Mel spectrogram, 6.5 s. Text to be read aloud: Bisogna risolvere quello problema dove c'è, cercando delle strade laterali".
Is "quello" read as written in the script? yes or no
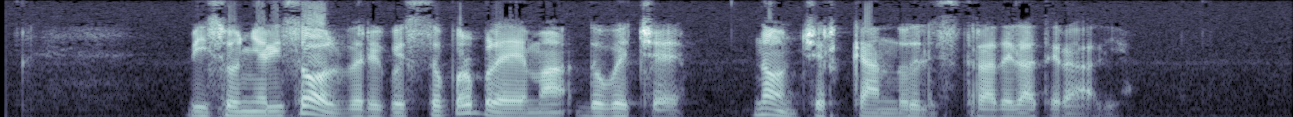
no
